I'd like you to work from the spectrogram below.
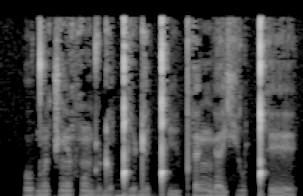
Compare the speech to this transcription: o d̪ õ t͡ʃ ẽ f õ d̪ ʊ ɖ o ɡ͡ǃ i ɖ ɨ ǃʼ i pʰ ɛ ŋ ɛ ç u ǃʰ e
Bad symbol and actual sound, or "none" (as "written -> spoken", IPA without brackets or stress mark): ɨ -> i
